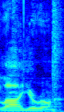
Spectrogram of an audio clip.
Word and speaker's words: La Llorona: another interesting thing so let's pronounce it like there's a y instead of two l's in the last word la yorona yorona that's is perceptive in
